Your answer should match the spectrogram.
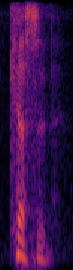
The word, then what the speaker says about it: chesed: And that word is chesed, and it's spelled C-H-E-S-E-D.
